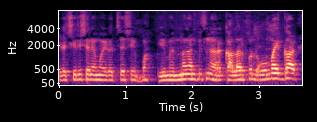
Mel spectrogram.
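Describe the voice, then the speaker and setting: A woman's voice: low-pitched, steady tone, quick pace, a little mellow. A woman vlogger, filming daily life at a village home and coaxing and scolding a small child. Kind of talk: casual home vlog.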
